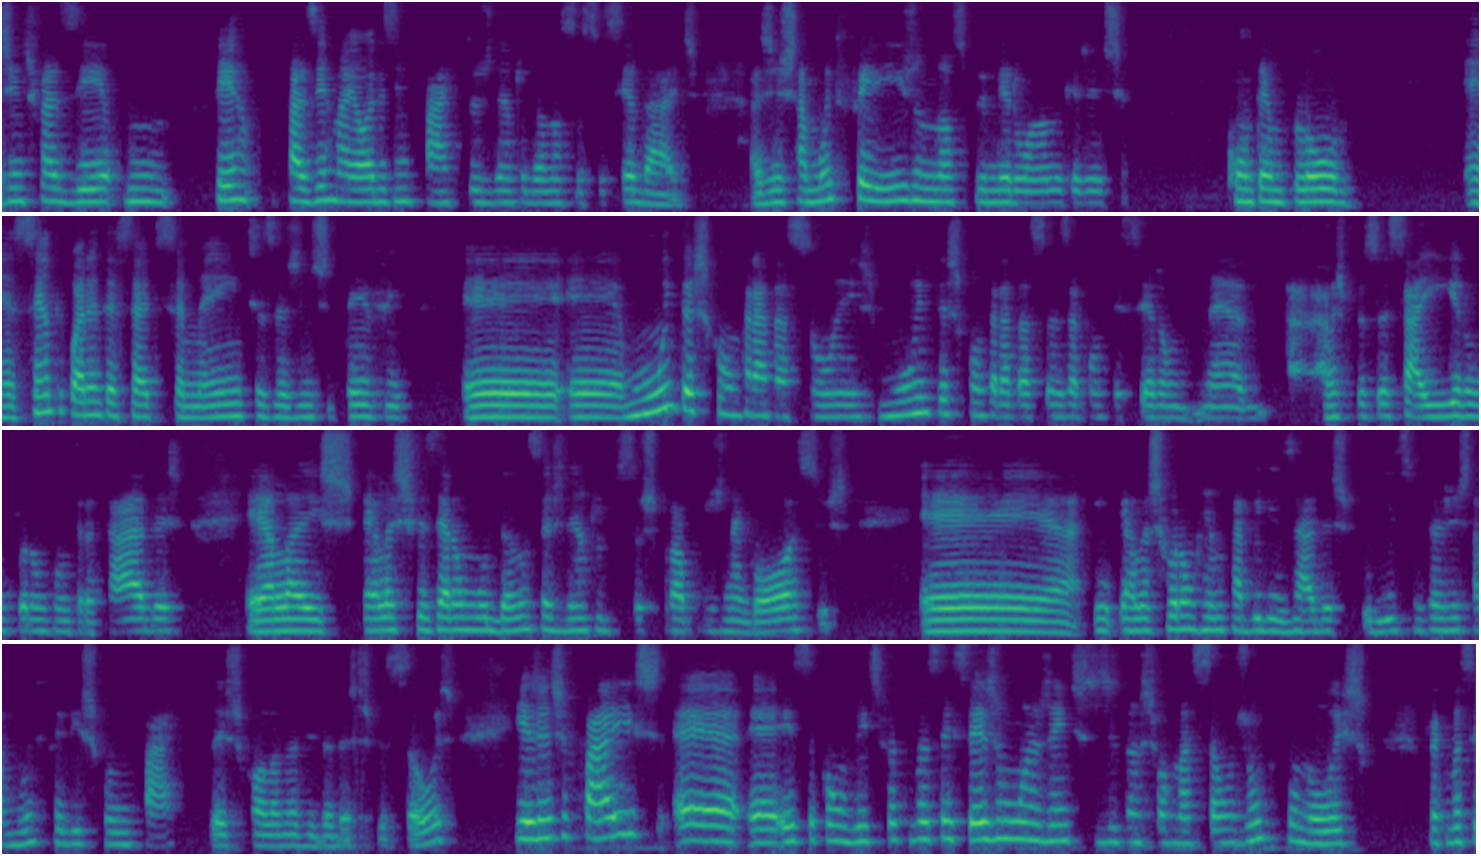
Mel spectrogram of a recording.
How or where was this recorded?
video call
